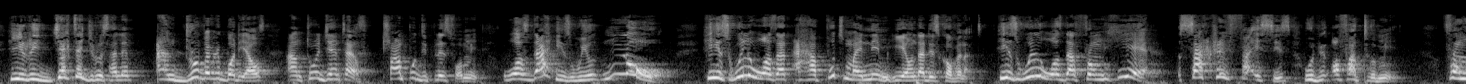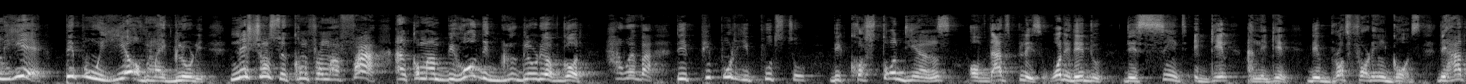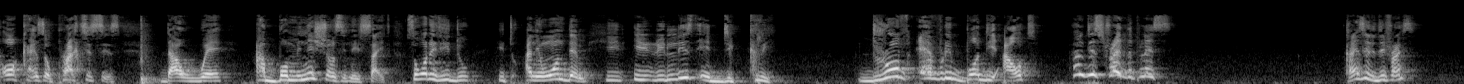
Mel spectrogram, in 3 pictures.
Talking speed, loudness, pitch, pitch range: 180 wpm, -15 LUFS, 225 Hz, 180-270 Hz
